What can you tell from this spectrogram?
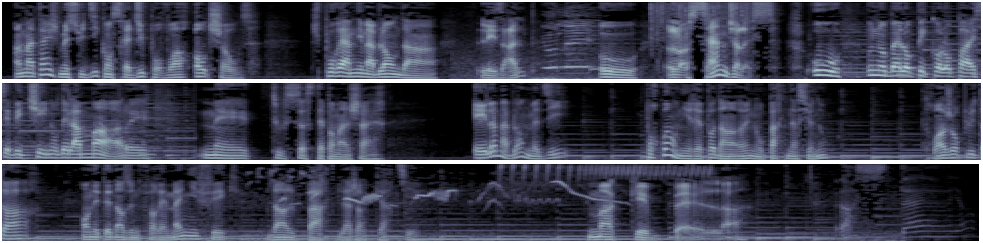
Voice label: voix naturelle ton suave publicitaire; Parc Nationaux

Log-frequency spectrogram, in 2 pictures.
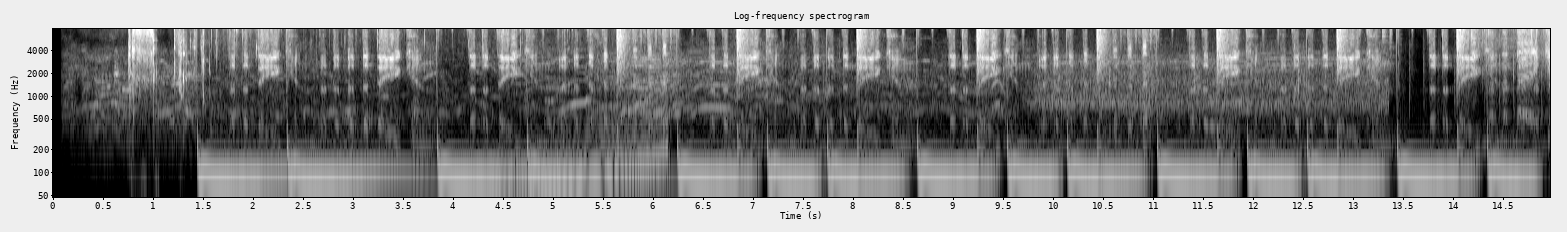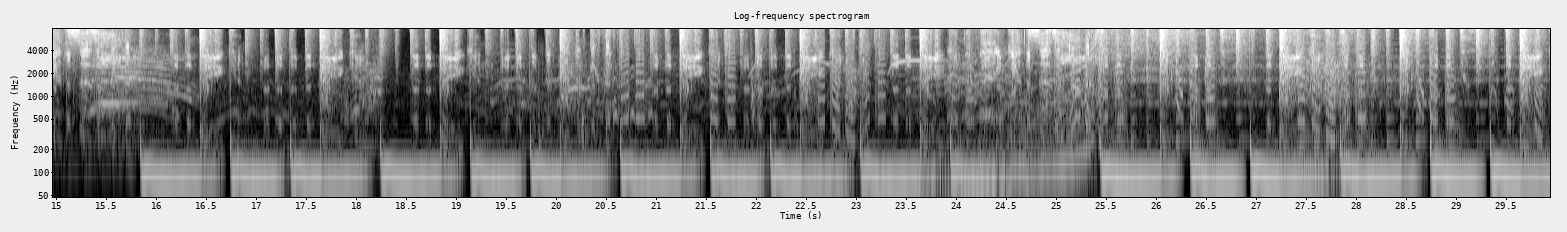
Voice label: Voix très grave rap Pub chant; Clamato Bacon

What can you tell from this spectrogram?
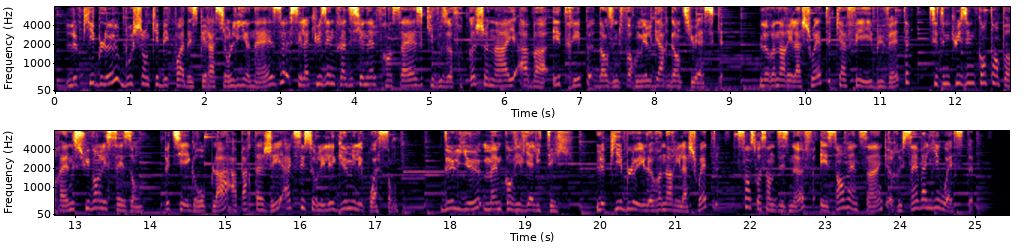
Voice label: Souriante amicale, voix; Le pied bleu

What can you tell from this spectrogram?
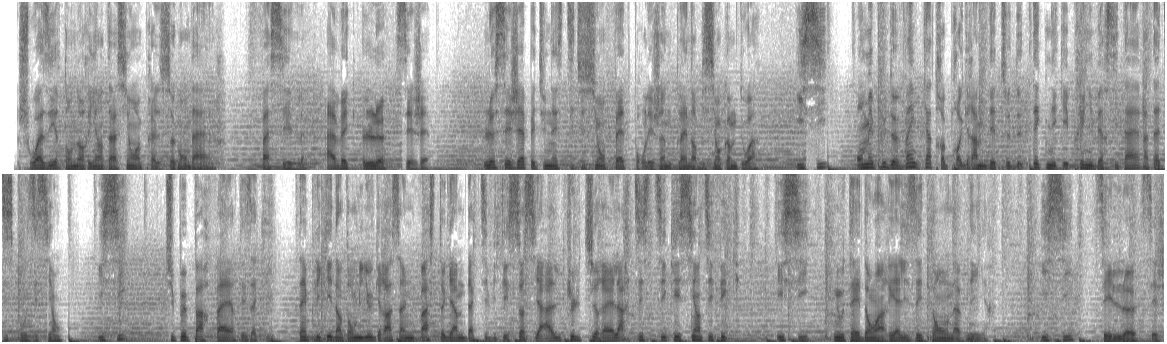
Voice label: voix posée et invitante; Le cegep

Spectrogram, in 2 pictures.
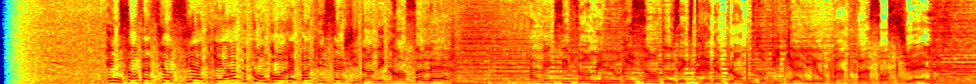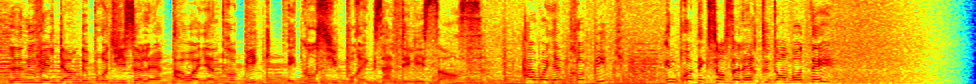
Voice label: voix publicitaire dynamique et entraînante, Jeune adulte - Affirmée - Français normatif; Hawaiian Tropic

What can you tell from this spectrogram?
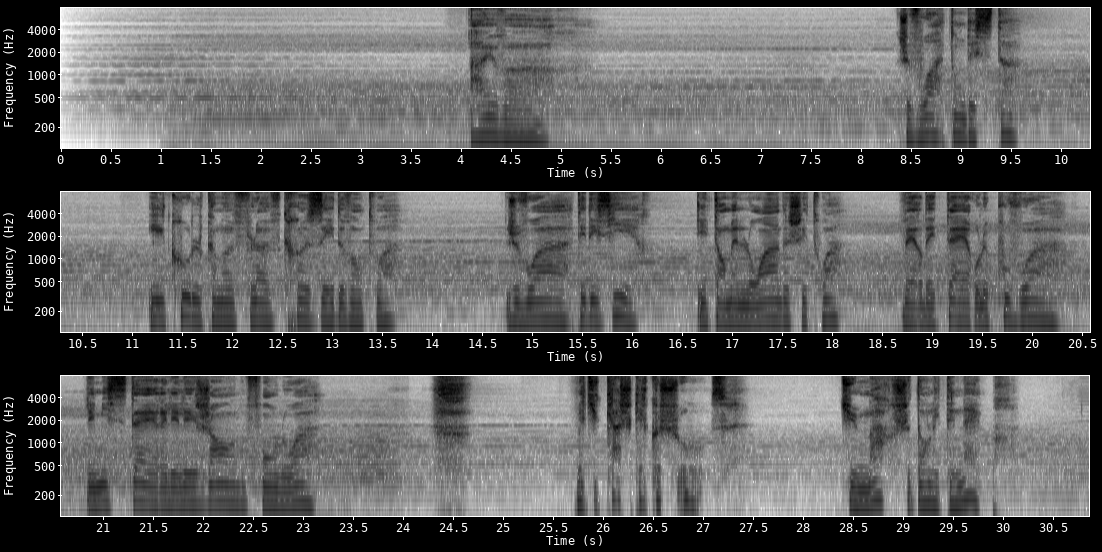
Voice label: Fr normatif Voix de personnage ténébreuse mystérieuse; Assassins Creed

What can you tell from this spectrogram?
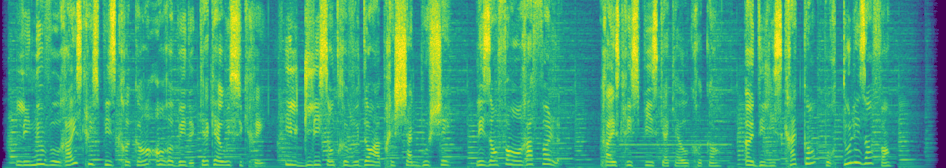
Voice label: Souriante energique; Rice Krispies

